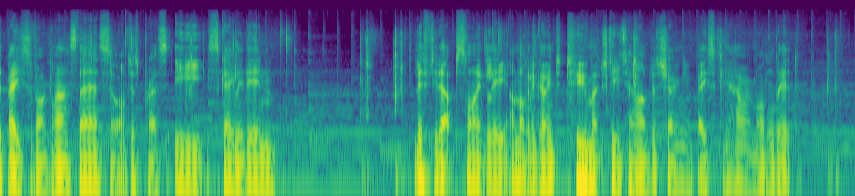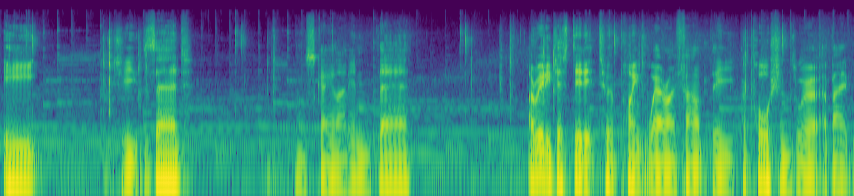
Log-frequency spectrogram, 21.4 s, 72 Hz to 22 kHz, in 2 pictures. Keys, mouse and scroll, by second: 1.0 e, 1.6 click, 2.3 s, 3.5 click, 4.5 g, 6.1 click, 6.9 middle click, 7.9 KP_1, 10.3 e, 11.0 click, 12.0 g, 13.6 click, 14.0 s, 16.4 click, 17.3 shift+middle click, 17.6 s, 18.3 click, 18.9 shift+middle click, 20.0 e, 20.4 click.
